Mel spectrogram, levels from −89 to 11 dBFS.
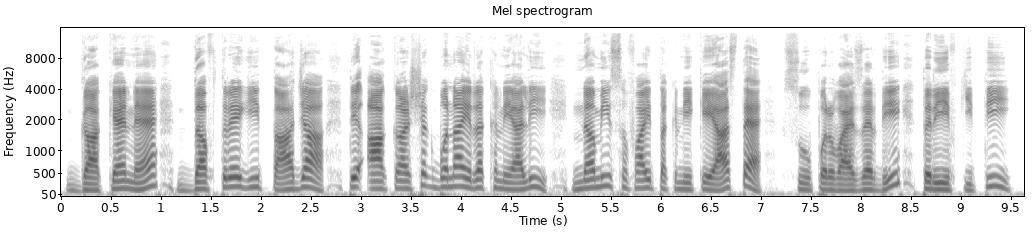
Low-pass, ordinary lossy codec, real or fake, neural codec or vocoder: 14.4 kHz; none; real; none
